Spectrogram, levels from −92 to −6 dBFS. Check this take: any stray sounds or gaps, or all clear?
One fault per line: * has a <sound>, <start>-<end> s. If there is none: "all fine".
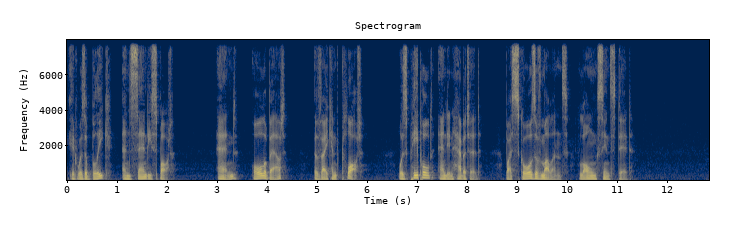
all fine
